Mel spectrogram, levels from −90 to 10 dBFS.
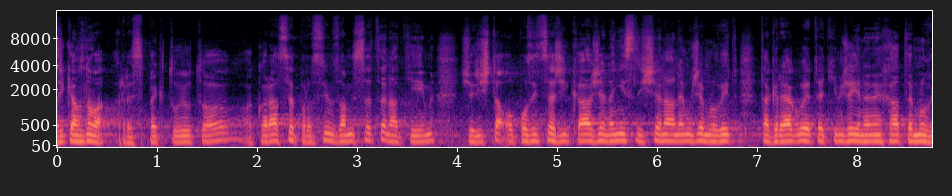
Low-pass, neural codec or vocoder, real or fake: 14.4 kHz; none; real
